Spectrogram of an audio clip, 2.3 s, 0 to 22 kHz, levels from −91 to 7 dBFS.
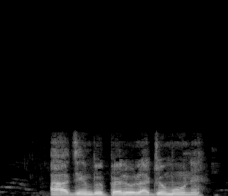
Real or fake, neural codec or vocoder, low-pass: real; none; 7.2 kHz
